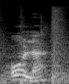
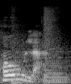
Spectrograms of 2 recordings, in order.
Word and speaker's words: Hola: significa Hello en español recuerda pronunciar Hola y no jla puedes usar el saludo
